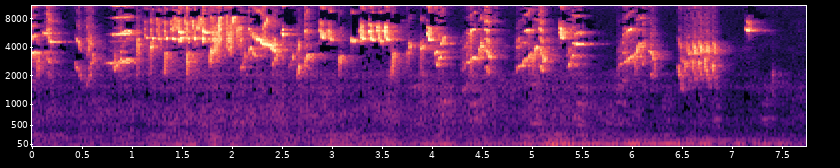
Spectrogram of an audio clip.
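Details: Song of a European goldfinch, 8 February 2020: continuous high, scratchy twittering mixed with thin piping whistles, pulsing in short rapid bursts that fade toward the end.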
